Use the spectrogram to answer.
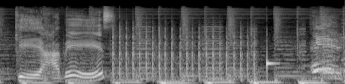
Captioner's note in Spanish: Sonido de pájaro carpintero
